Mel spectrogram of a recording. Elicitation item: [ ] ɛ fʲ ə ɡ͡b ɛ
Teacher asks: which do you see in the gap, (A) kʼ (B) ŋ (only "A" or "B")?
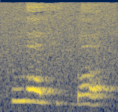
B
